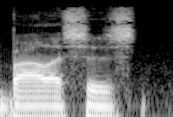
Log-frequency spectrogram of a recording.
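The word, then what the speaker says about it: Balázs: I have no idea if I'm pronouncing Patron Balas's name correctly, but Balas. How do you spell it? – B-A-L, so Bal.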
